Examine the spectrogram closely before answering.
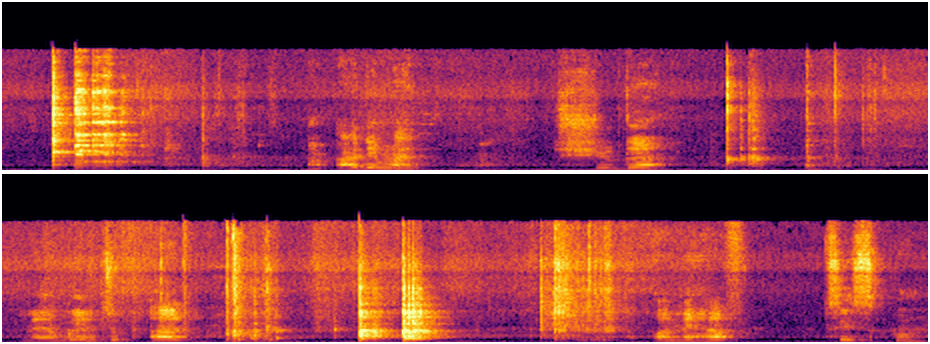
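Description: Powder pours from a small cup into a bowl.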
